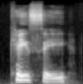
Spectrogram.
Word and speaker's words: KSEE: How do you pronounce that? K-S-E-E. – Casey.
